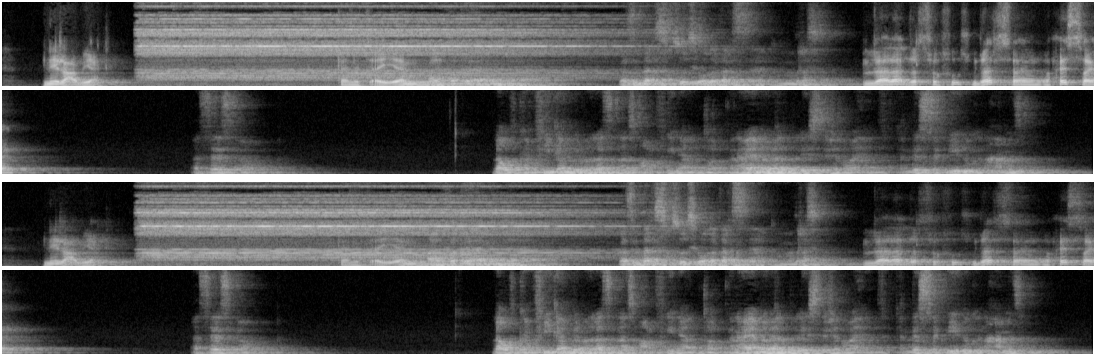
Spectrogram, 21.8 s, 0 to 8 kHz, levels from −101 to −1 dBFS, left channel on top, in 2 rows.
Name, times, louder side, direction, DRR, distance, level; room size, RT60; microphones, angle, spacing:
voice 1, 0.4-1.0 3.4-4.4 8.6-11.1, left 6 dB, 65° left, 14 dB, 0.3 m, -23 dB
sound 1, 1.3-6.6, left 1 dB, 25° left, 1.7 m, -24 dB
voice 2, 4.2-5.5 6.2-8.2 12.8-13.5 15.8-19.6 19.9-21.1, equal, 45° right, -2 dB, 2.0 m, -28 dB
16.0 x 10.5 x 2.3 m, 1.3 s
head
